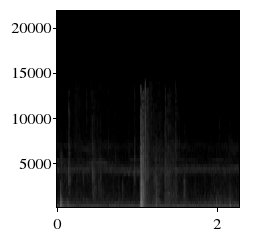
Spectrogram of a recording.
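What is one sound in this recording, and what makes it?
Something is set down in a wicker basket with a soft knock.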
